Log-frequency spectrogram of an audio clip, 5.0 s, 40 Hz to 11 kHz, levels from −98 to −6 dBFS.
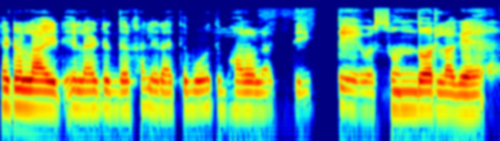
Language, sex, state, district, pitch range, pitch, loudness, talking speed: Bengali, male, Jharkhand, Jamtara, 140-150 Hz, 145 Hz, -20 LUFS, 180 wpm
